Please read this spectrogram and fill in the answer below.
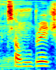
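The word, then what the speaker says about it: Tonbridge: And it's that's one spelled with an O, but it's still Tumbridge cuz they're really named after the same thing.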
